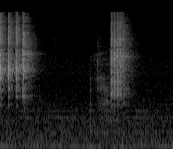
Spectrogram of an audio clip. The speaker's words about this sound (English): And as you can see, the pass-through connector ends are sticking out. Let's go ahead and snip those off.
